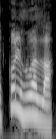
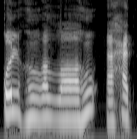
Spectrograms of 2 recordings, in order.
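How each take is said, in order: First: कुल said with a thin light क from mid-tongue; a light कुल हुवल्लाह, no heaviness; a mistaken thin कुल; thin kaf, wrong. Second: Slow careful recitation, heavy कुल; heavy qaf recitation. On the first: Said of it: "पतले काफ के साथ". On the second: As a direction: recite कुल हुवल्लाहु अहद with a thick क़. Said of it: "कुल में कौफ मोटा है". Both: Shown as a demonstration.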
